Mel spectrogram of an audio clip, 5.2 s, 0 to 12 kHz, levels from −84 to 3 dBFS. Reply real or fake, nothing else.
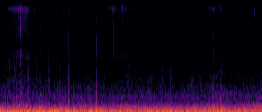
fake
